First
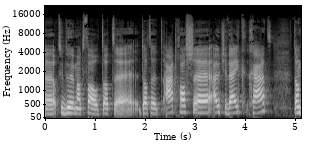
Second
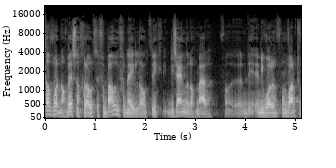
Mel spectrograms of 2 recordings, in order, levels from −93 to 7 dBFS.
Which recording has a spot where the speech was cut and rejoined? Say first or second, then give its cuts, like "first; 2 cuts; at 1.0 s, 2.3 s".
second; 2 cuts; at 2.3 s, 4.2 s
